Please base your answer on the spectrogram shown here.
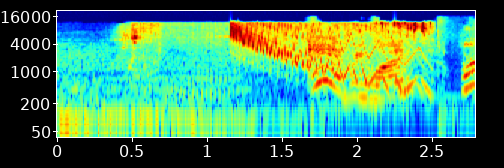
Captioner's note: computerized noises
